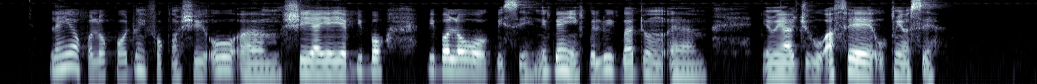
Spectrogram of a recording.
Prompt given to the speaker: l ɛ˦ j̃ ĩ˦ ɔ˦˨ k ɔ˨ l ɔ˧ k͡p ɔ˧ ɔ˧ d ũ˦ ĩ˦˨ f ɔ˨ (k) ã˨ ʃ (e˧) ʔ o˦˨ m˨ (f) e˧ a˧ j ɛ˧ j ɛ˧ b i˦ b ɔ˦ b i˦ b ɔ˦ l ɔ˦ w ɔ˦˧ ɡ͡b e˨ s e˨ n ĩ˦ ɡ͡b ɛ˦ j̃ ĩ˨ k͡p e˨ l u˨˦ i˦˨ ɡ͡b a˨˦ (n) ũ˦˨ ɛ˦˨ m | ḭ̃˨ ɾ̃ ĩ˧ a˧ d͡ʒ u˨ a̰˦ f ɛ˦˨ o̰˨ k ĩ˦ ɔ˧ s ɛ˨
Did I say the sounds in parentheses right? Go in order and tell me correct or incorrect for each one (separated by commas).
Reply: correct, correct, incorrect, incorrect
